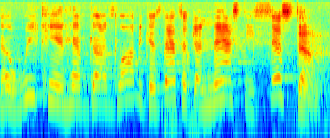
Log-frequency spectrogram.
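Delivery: high, mocking whine; whining objector. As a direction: mimic a whiny complainer. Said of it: "whining individual who says".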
